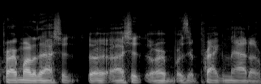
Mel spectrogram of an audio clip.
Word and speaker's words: Pragmata: Of like, oh, maybe there is something about Pragmata that or was it Pragmata? Right, that's the correct way they're pronouncing it.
